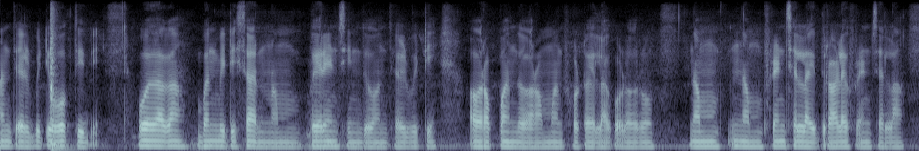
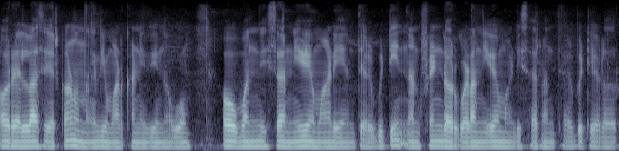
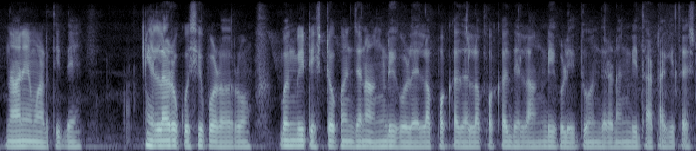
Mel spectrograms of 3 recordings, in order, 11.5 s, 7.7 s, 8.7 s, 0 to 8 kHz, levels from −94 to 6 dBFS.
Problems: none marked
